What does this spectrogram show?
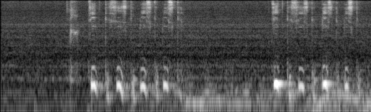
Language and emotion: Russian, positive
